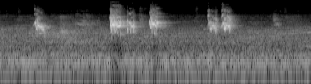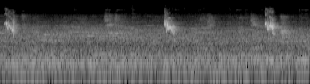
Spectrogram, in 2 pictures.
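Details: Budgerigar, a small pet parrot: scattered sharp, squawky chirps, some doubled, separated by pauses of one to two seconds, over a quiet low hum.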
